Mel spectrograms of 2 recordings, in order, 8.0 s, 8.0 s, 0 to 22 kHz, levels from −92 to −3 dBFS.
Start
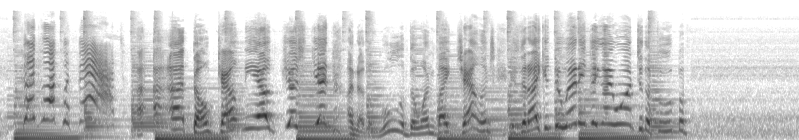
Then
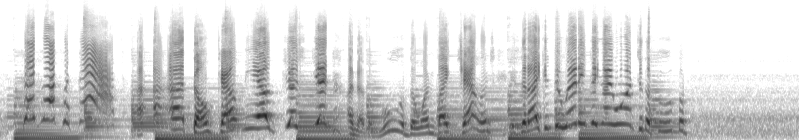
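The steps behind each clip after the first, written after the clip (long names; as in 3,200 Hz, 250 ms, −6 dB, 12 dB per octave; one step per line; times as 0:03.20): adaptive Wiener filter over 15 samples
parametric band 620 Hz +4 dB 1.9 octaves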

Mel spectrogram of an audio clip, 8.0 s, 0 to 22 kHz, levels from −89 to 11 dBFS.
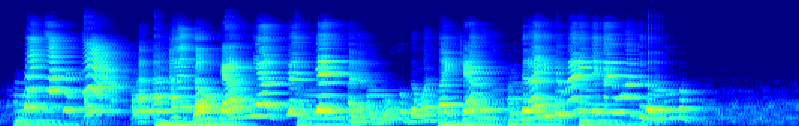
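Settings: harmonic and percussive parts rebalanced harmonic −5 dB
flutter between parallel walls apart 4.5 metres, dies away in 0.76 s
level −5.5 dB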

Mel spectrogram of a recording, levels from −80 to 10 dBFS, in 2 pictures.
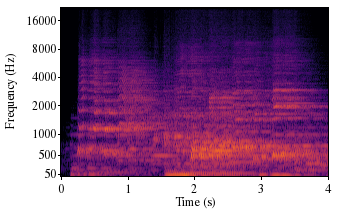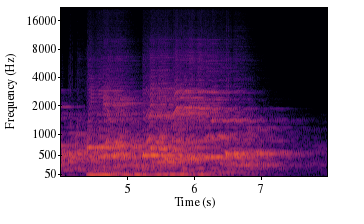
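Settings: in parallel at −12 dB: bit reduction 5 bits
on the sum: dense smooth reverb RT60 2.3 s, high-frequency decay 0.55×, pre-delay 105 ms, DRR −3.5 dB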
